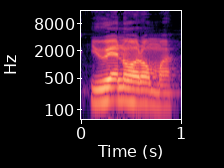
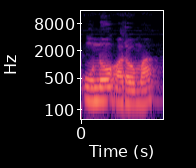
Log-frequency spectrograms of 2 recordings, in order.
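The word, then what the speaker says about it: Uno Aroma: बोलते हैं यूनो अरोमा, यूएनओ अरोमा, तो ओरिजिनल नेम क्या है और इसके पीछे का रीज़न क्या है? सो बेसिकली इसको प्रोनाउंस करते हैं एज ए उनो अरोमा, नॉट यूएनओ अरोमा and like that.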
